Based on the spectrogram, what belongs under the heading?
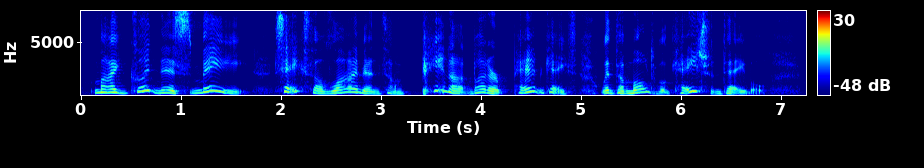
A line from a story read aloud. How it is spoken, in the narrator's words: cried Sammy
